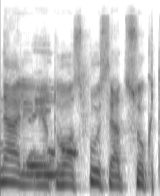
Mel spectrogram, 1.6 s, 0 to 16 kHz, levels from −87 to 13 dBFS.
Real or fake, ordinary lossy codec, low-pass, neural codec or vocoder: real; AAC, 96 kbps; 14.4 kHz; none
